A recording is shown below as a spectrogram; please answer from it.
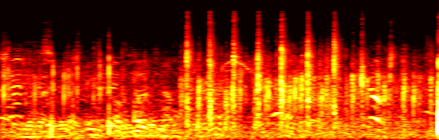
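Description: Faint, indistinct voices of players and spectators at a baseball field, with scattered short sharp clicks or claps.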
